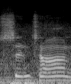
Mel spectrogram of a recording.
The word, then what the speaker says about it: Cinoton: by a company called sinon it's if you pronounce it that way it's c i n t o n um and I'm obviously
